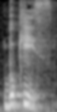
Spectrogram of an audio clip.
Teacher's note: instead of saying Abu you can drop the ah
